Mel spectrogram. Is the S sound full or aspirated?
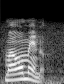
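aspirated. The S sounds are aspirated, Chilean style.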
